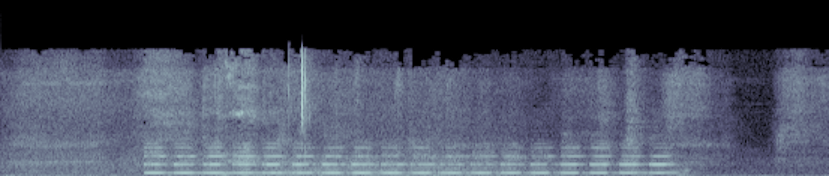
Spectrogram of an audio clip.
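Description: A train's door warning beeps rapidly and steadily.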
